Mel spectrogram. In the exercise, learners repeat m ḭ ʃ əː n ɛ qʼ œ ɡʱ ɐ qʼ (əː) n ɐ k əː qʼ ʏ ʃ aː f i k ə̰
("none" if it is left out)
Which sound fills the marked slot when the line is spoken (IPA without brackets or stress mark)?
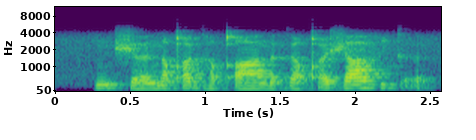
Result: aː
